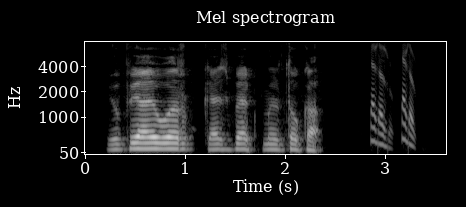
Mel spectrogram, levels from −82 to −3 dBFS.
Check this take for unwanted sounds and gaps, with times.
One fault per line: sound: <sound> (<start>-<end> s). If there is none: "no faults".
sound: chirp (2.9-3.3 s)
